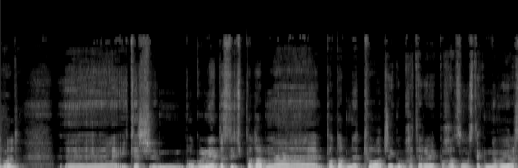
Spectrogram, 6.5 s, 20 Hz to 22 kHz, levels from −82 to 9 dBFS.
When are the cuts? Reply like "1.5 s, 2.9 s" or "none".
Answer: 4.8 s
